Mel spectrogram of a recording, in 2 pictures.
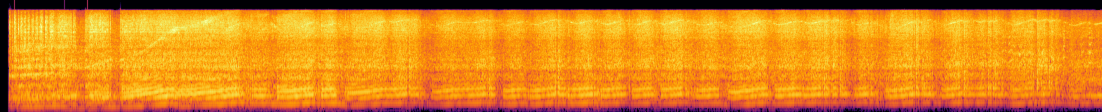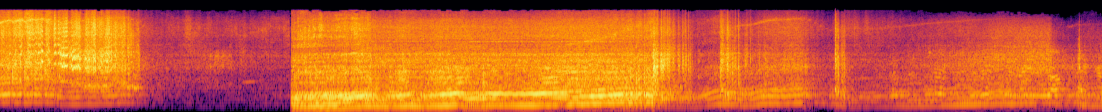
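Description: Nissan pickup drag car doing a burnout: the engine is held at high revs with its pitch wavering up and down while the rear tyres spin. After a short quiet gap it launches, the engine pitch climbing through the gears, and the sound fades as the truck runs away down the strip.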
